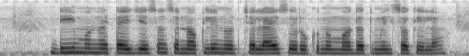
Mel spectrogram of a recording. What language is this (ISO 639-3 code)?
bho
